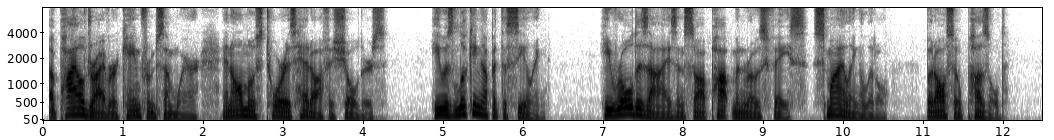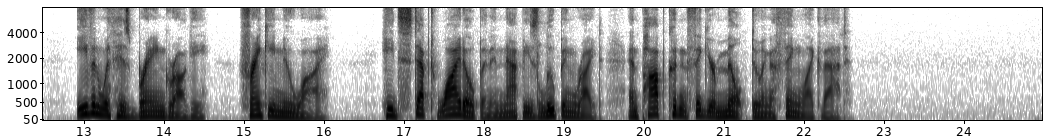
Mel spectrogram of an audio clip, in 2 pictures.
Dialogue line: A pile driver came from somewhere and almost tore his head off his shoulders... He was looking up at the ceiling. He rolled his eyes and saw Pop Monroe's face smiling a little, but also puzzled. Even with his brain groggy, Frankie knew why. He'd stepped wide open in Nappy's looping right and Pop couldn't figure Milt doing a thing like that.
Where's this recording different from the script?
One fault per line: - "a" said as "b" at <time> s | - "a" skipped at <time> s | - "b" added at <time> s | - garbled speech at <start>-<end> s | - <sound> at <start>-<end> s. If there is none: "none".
none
